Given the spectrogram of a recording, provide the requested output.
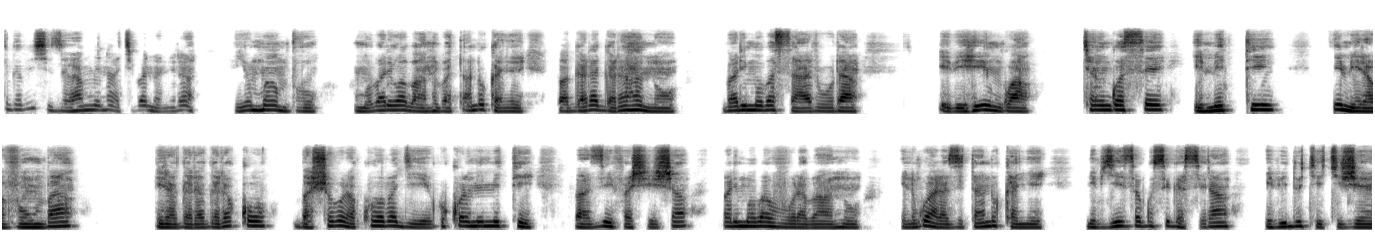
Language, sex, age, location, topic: Kinyarwanda, female, 25-35, Kigali, health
